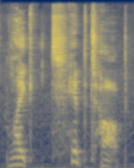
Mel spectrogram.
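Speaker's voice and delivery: slow mock British accent saying Tip Top. Streamer mocking the game's fake Britishness, slow mock British accent. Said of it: "this was made by Americans".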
